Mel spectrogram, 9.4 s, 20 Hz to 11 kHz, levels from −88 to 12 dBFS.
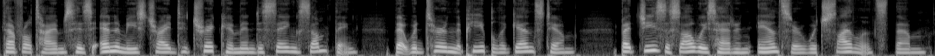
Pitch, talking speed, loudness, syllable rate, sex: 190 Hz, 175 wpm, -19 LUFS, 5.0 syllables/s, female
